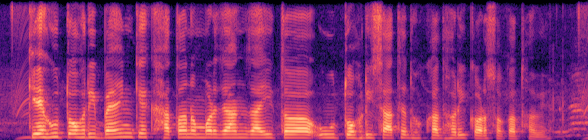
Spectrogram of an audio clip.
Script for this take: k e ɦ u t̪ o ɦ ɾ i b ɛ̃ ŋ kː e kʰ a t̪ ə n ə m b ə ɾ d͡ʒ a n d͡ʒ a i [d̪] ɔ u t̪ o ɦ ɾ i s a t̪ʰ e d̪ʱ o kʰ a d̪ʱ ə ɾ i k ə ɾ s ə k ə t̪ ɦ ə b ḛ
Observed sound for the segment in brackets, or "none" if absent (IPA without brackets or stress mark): t̪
